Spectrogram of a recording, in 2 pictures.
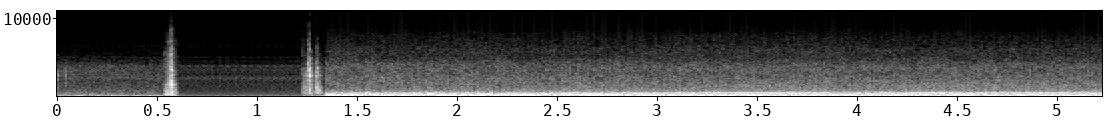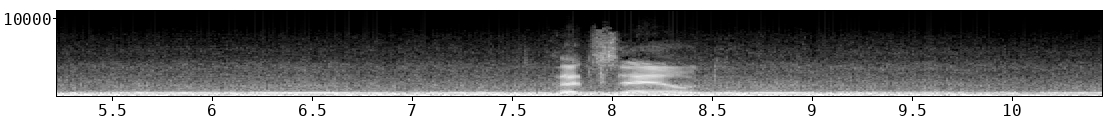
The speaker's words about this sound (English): That sound. That's the Sunday shuttle landing. Our last visitors before they shut the topiary down tomorrow.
